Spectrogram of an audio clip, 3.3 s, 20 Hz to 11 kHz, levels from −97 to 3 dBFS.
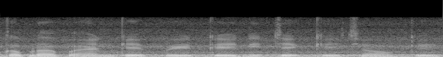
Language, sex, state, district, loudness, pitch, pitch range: Hindi, male, Chhattisgarh, Raipur, -17 LUFS, 115 Hz, 100-115 Hz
